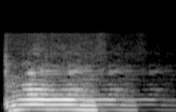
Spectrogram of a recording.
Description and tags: Created entirely in cool edit in response to friendly dragon post using my voice a cat and some processing.
animal, cat, dragon, processed, voice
